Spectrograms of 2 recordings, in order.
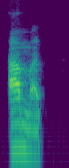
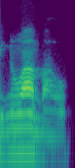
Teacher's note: amat, the T drops, and then you add this double W, amau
